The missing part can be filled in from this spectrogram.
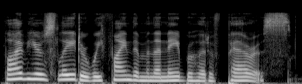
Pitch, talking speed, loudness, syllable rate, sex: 195 Hz, 220 wpm, -16 LUFS, 5.2 syllables/s, female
